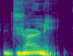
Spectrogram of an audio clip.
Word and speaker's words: journey: There's meaning in every journey。 journey 重音在前啊，接下来 that 继续咬舌，that is unknown 重音在第二个音节，that is unknown to the traveler。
